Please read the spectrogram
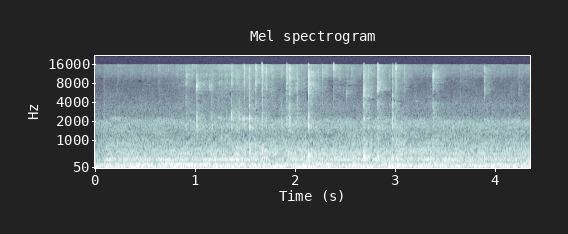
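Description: Thick blended green chutney pouring from a blender jar into a glass bowl, heard as a faint run of small quick clicks and splats from about a second in.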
